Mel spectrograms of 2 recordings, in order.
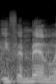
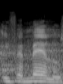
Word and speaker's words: Ifemelu: Ifemelu. Everybody got that? Ifemelu.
